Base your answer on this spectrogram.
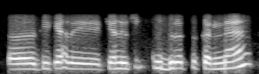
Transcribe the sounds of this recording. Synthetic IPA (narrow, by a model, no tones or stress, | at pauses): kikɛd̪eːkɛd̪esʊt͡ʃkʊd̪ɾət̪kəɾnɛː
